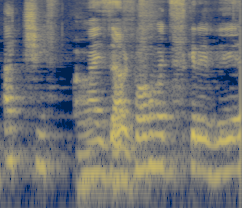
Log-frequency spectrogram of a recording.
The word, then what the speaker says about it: Achtschin: É ACHTSCHIN. Olha Atim. Atim. Aí, né, todo mundo fala Ati. Mas tem uma forma correta de pronunciar.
